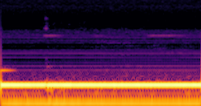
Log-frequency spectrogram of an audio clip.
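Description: Steady low electrical hum with no other sound, one unchanging tone.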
